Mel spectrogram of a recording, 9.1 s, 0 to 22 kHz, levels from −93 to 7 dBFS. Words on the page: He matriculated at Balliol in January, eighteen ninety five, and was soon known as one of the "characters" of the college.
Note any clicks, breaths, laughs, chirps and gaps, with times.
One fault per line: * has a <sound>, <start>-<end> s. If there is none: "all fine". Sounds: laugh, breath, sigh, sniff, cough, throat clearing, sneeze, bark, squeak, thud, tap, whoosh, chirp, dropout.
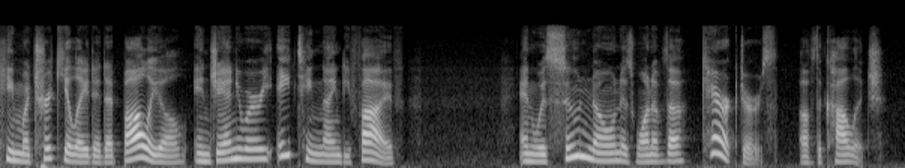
all fine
